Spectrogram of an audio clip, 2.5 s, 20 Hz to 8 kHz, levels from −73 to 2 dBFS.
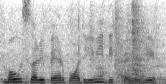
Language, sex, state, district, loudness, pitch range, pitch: Hindi, female, Sikkim, Gangtok, -16 LUFS, 205-230 Hz, 215 Hz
